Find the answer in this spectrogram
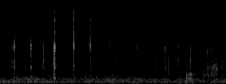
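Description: Faint, irregular small clicks and ticks of ice cubes and a metal straw knocking against a glass of soda over ice as the straw is moved in the drink.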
